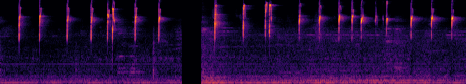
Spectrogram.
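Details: Squirrel chirps, bright and clipped, repeated roughly twice per second; a brief gap of silence falls midway, after which the chips resume, some in quick pairs, over low background hum.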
